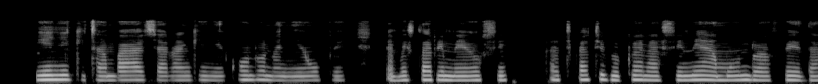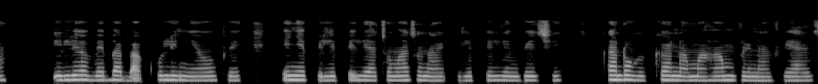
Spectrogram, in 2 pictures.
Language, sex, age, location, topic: Swahili, female, 18-24, Mombasa, agriculture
